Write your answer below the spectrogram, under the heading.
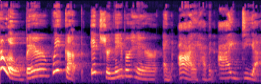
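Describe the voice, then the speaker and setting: A woman uses a put-on character voice. Her pitch is fairly high. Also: fairly slow pace. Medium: read story. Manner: smooth, persuasive.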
